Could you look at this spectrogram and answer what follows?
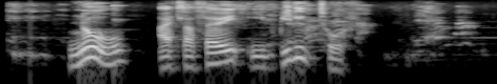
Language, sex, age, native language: Icelandic, male, 30-39, Icelandic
